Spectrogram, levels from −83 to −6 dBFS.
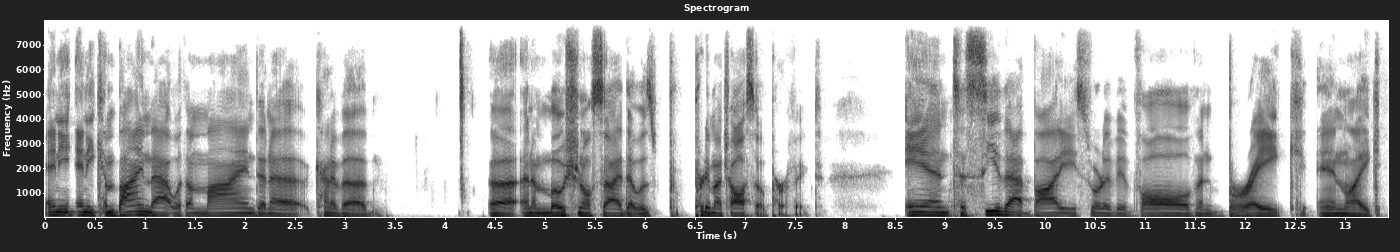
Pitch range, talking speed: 90-110 Hz, 160 wpm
